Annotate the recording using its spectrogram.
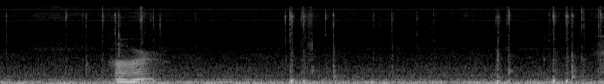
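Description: Computer keyboard keystrokes: a handful of separate, unevenly spaced clicks as characters are typed.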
